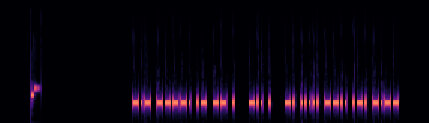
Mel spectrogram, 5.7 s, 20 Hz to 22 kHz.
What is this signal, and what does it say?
Morse code, heard as a keyed tone, about 42 wpm, 700 Hz. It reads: K9AME DE N5ZRY
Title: USA Callsign DE Callsign - 5 Characters - 45wpm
